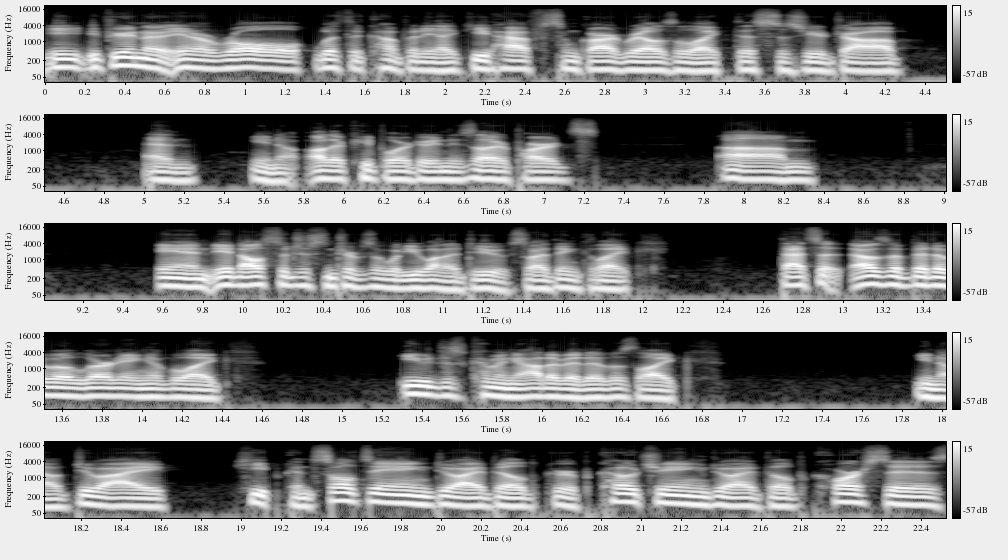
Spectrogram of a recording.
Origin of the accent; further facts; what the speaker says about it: rural Midwest of the United States, United States; also born or lived in Chicago area; I grew up in, like, a rural area in Midwest of the United States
